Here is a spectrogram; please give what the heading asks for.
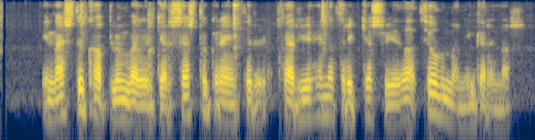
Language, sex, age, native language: Icelandic, male, 30-39, Icelandic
